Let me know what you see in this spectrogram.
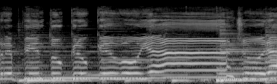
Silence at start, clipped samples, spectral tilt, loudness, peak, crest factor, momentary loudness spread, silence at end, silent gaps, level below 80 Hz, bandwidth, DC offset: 0 s; under 0.1%; -4 dB/octave; -17 LUFS; -2 dBFS; 14 dB; 4 LU; 0 s; none; -58 dBFS; 16 kHz; under 0.1%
